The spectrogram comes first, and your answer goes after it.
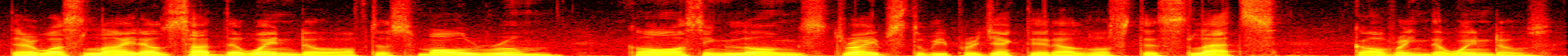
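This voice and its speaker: A man's voice: mid-range voice, measured pace, warm tone, no room sound. A man reading scripted fiction aloud as its narrator.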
